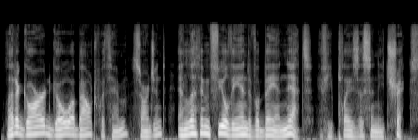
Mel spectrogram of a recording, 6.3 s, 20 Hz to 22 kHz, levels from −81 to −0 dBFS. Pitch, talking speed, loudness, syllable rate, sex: 130 Hz, 220 wpm, -17 LUFS, 4.6 syllables/s, male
